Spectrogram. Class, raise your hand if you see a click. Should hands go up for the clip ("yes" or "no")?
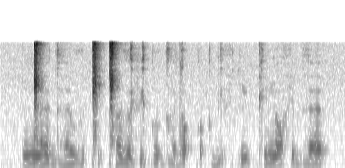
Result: yes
